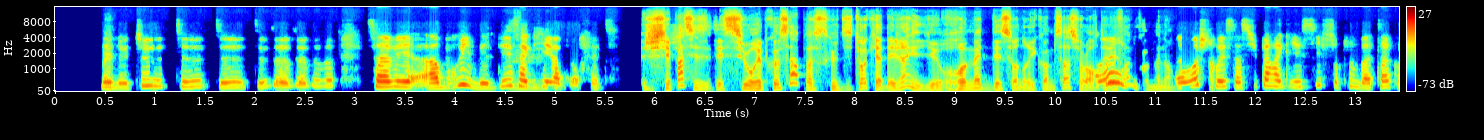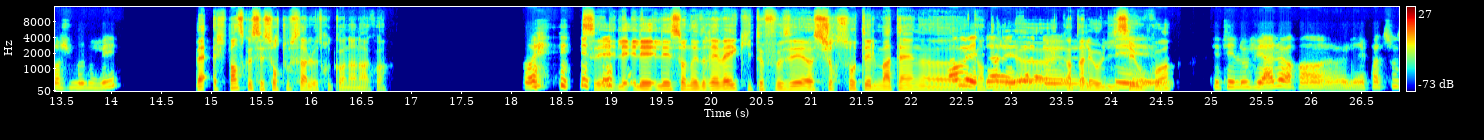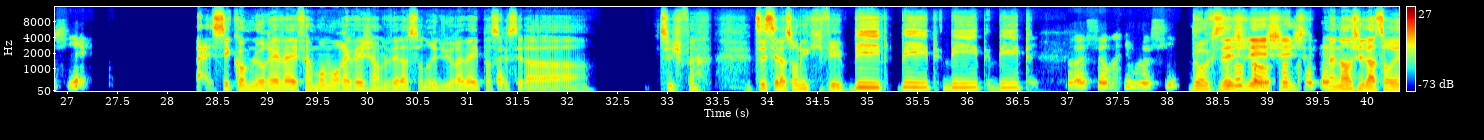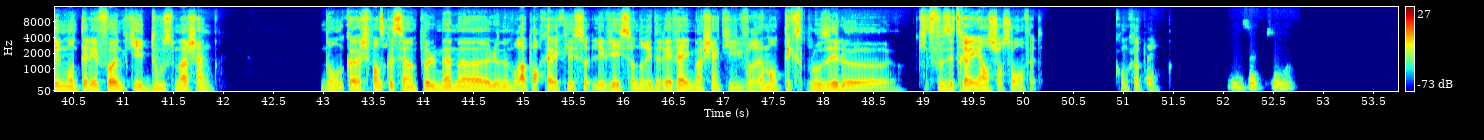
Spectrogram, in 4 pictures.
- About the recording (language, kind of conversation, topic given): French, unstructured, Comment la technologie a-t-elle changé notre manière de communiquer ?
- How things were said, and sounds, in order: put-on voice: "te te te te te te te te te"; laughing while speaking: "te te te te te"; other background noise; distorted speech; stressed: "remettent"; laugh; chuckle; drawn out: "la"; laughing while speaking: "tu sais, je enfin"; put-on voice: "bip bip bip bip"; stressed: "bip bip bip bip"; unintelligible speech; tapping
